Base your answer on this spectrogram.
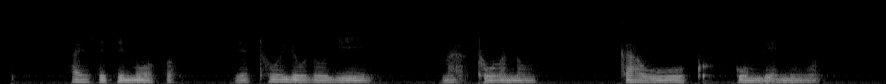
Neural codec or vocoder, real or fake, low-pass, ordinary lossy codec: codec, 16 kHz, 0.4 kbps, LongCat-Audio-Codec; fake; none; none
